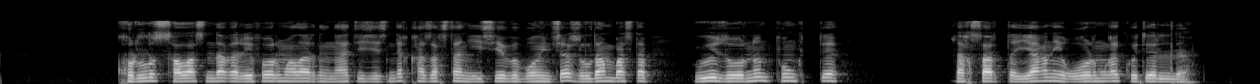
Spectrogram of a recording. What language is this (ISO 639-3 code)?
kaz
